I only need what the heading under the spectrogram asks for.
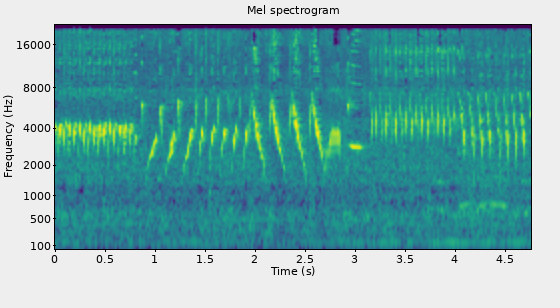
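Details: Canary singing as a training song: a fine rapid trill, a run of rising and falling swoops, a brief level whistle, then dense buzzy rolls.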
